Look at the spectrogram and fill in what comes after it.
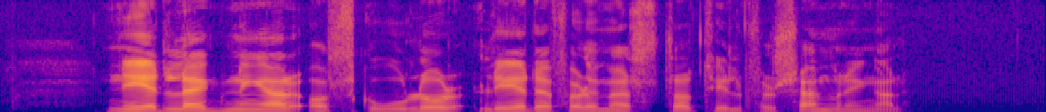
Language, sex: Swedish, male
